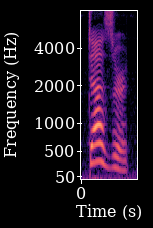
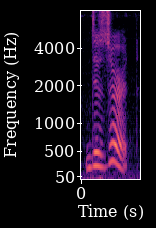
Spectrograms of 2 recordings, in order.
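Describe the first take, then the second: First: The stress is on the first syllable. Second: The stress is on the second syllable. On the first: A dry region of land. "the stress is on the first syllable" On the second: To leave or abandon someone. "the stress is again on the second syllable"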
